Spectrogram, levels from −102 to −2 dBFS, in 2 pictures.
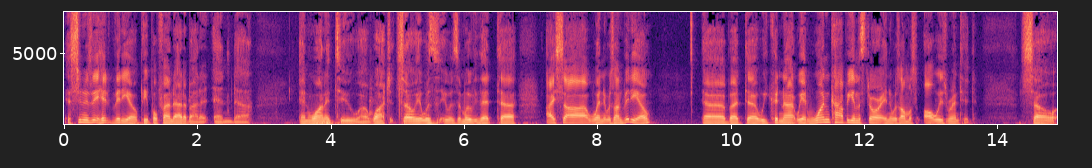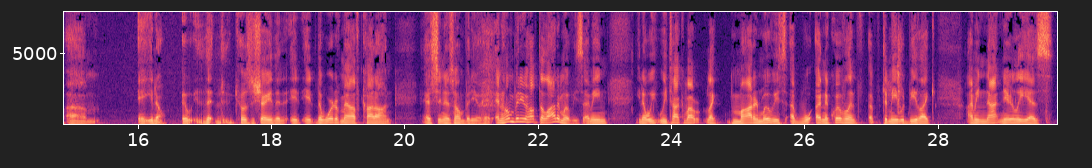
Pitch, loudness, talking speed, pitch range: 120 Hz, -19 LUFS, 230 wpm, 110-130 Hz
